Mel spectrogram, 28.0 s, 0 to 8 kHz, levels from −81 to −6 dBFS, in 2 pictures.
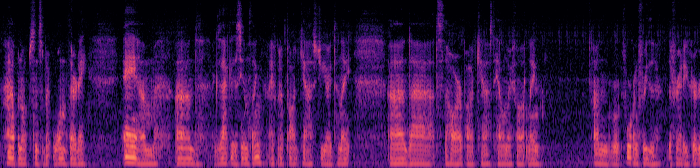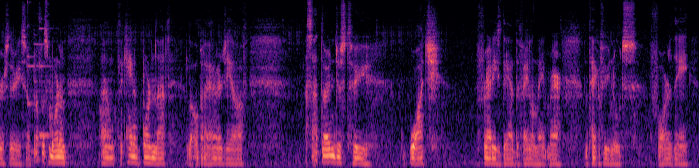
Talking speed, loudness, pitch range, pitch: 160 wpm, -31 LUFS, 80-95 Hz, 85 Hz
